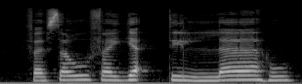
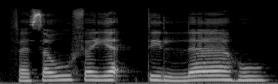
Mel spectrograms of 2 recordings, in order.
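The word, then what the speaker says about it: فَسَوْفَ يَأْتِ ٱللَّهُ: So this is mad ya. We drop the mad and we connect this ta with lafz al-jalala, the lam lafz al-jalala. فَسَوْفَ يَأْتِ اللَّهُ فَسَوْفَ يَأْتِ اللَّهُ.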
